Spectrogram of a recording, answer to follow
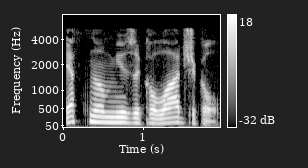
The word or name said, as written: ethnomusicological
